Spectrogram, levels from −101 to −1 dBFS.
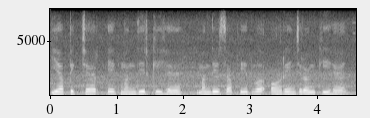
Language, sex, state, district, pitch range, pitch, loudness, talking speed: Hindi, female, Uttar Pradesh, Lalitpur, 175-195 Hz, 185 Hz, -15 LUFS, 170 wpm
